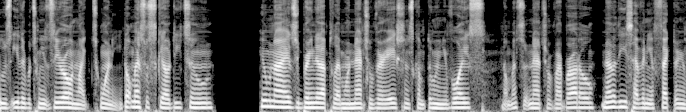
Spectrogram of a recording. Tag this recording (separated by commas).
Speech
